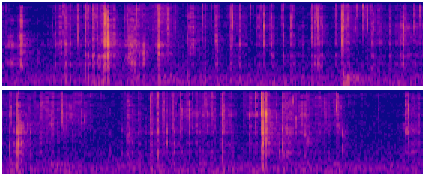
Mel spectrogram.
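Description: A utility knife blade carves chunks and scrapes thin shavings from a solid cream bar of soap held in the hand. The sound is quiet, bright crackling and scraping, with sharp short snaps from the cuts and almost no low end.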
